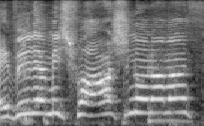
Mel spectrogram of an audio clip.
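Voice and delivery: high, indignant and disbelieving; indignant outburst. Real, not acted. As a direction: explode at the commentator. Rant at the commentator.

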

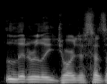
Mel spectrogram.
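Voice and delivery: ordinary delivery

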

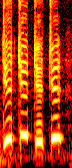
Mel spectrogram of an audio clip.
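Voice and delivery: high sung doot doot of a ringing line; phone ring noise. Retold or imitated. Comic imitating a ringing phone line.

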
